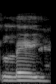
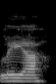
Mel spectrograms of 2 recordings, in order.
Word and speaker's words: Leigh: thank you yeah um it's Lee not Leah it's Lee I like it's le le le yeah Le just just it's okay loads of people call me Leah for some reason because you don't spell it l e e you spell Le l e e you spell it l e i g h that's Leo right no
